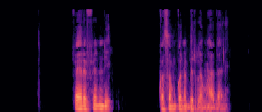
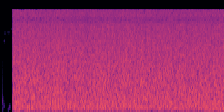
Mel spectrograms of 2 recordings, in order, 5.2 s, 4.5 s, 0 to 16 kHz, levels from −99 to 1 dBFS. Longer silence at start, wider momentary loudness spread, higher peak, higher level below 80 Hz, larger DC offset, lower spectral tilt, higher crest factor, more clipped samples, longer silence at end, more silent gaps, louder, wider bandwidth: first, 1.5 s vs 0.25 s; first, 13 LU vs 1 LU; first, -10 dBFS vs -18 dBFS; about the same, -60 dBFS vs -56 dBFS; neither; first, -7.5 dB/octave vs -2 dB/octave; first, 22 dB vs 14 dB; neither; first, 0.7 s vs 0 s; first, 2.53-3.13 s vs none; about the same, -30 LUFS vs -31 LUFS; about the same, 11.5 kHz vs 12 kHz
